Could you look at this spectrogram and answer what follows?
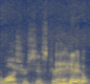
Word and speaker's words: Worcestershire: Worcestershire, wash your sister.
